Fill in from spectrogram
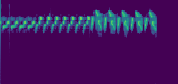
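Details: Saffron finch singing for tutoring caged birds: a steady string of paired high chirps repeated about three per second, shifting midway into harsher, buzzier notes that continue for about a second more.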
